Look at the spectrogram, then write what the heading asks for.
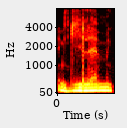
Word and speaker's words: Guilhem: Il s'appelle Guilhem Kézak. Guilhem, je suis plus sûr de comment ça s'écrit, on va dire G-U-I-L-H-E-M, Kézak, C-A-Y-Z-A-C.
